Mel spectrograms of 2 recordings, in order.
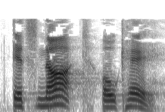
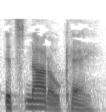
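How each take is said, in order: First: Slow and loud, stress on not; loud deliberate rebuke; slow emphatic repeat. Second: Soft, low and firm; hushed low warning; quiet firm statement. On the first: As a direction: press every word slowly. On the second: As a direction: say it quietly, dead serious. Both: Real, not acted.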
